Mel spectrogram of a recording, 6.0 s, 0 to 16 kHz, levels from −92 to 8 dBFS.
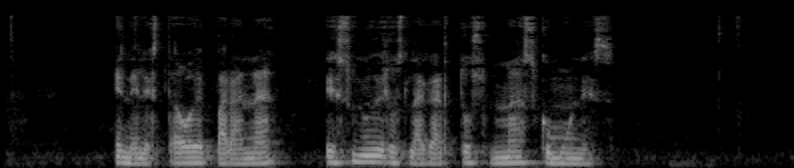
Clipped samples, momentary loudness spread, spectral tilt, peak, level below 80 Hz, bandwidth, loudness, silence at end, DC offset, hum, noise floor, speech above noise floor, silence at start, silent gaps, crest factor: under 0.1%; 8 LU; -6 dB/octave; -16 dBFS; -68 dBFS; 11.5 kHz; -34 LUFS; 1.4 s; under 0.1%; none; -73 dBFS; 40 dB; 0.85 s; none; 20 dB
